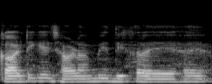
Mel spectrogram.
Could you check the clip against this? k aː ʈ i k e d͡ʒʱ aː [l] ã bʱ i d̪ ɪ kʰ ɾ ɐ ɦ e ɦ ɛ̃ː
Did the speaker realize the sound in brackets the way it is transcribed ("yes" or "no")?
no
